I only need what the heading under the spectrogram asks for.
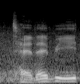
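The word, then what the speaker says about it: テレビ: Because they're really bad at pronouncing English, it's called Terebi Tower.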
